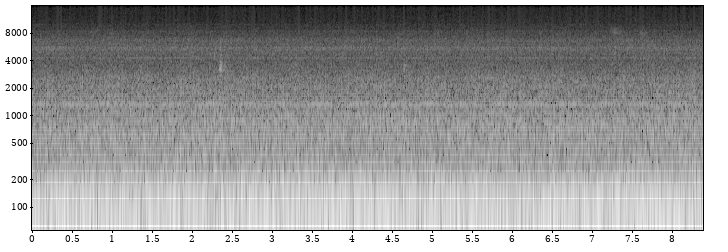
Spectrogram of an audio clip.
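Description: A rocket engine roars steadily with a deep rumble.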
